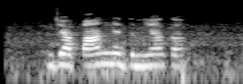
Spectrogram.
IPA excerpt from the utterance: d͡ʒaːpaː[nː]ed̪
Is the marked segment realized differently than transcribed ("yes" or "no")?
no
